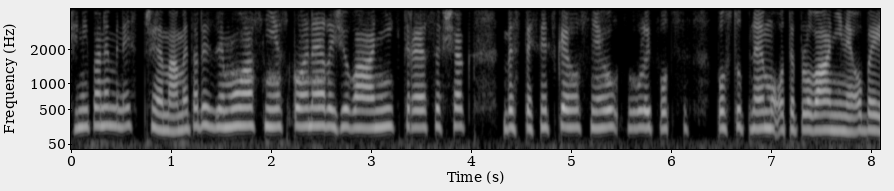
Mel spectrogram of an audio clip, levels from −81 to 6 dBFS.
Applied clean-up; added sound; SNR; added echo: neural diffusion model UNIVERSE++.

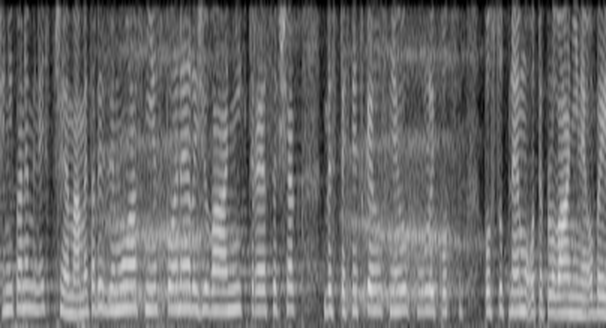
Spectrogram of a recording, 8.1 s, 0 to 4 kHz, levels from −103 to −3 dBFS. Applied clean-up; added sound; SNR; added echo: none; Breathing; 12 dB; none.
